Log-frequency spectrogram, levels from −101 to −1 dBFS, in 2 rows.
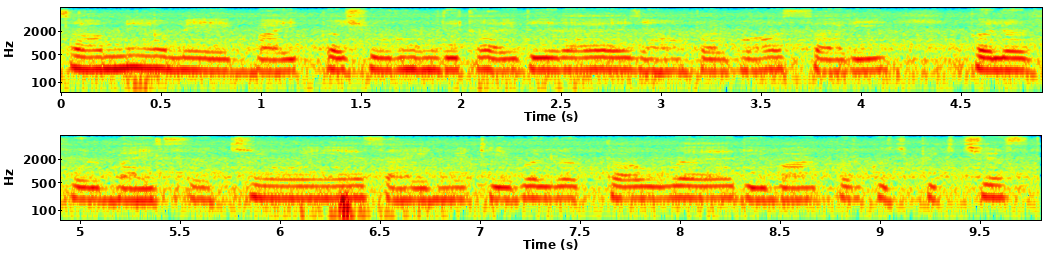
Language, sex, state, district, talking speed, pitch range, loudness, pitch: Hindi, female, Bihar, Jahanabad, 185 wpm, 185-210 Hz, -19 LUFS, 200 Hz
